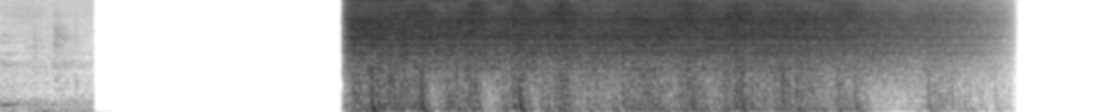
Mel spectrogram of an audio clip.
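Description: A pressure cooker holding vegetables for kurma lets out a long, loud, steady hiss of steam lasting several seconds, then cuts off abruptly.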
